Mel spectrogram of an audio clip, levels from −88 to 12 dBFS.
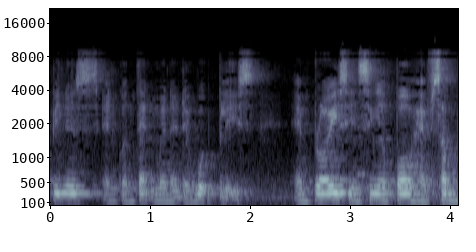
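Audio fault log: Throughout: low-delay AAC compression. The speech has a rough, grainy texture, with a haze of noise sitting between the harmonics and a top band that sounds thinned and a bit synthetic. The likely culprit is a low-delay codec like AAC-ELD. Its short frames can't pin down pitch harmonics cleanly and eat up bits, so at a modest rate (the damage here fits something around 32 kbps) the harmonic detail smears into grit.
0.37–0.43 s: AAC frame loss with concealment. There's a brief smeared patch lasting about 40 ms, which fits two lost frames back to back. The decoder didn't get those frames, so it filled the gap by rebuilding from the last good spectrum with scrambled phase. That keeps the level steady but loses the real detail, and what you hear is a short blur rather than a dropout.
2.44–3.8 s: automatic gain rising. Over roughly 1.4 s the speech and the background both swell by about 5 dB. 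The automatic gain control judged the input too quiet and pushed its gain up gradually. Because the gain acts on the whole signal, the room noise climbs right along with the speech, which is the giveaway that it's gain and not the talker getting louder.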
